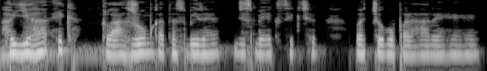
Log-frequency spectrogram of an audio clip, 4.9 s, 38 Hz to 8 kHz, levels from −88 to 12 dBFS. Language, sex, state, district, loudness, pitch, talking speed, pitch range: Hindi, male, Jharkhand, Ranchi, -19 LUFS, 140 Hz, 185 wpm, 135-145 Hz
